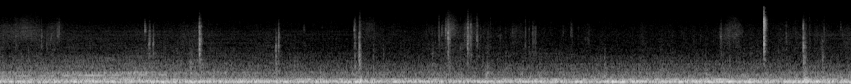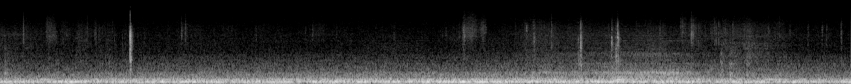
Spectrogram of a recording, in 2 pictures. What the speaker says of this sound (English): She then goes back into gear 1, which slows our vehicle down.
